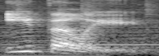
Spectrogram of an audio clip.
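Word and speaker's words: Eataly: to this place called a Pelle it's like Italy but it's spelled e ay tal Y and so it's pronounced eath le like I thought it's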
